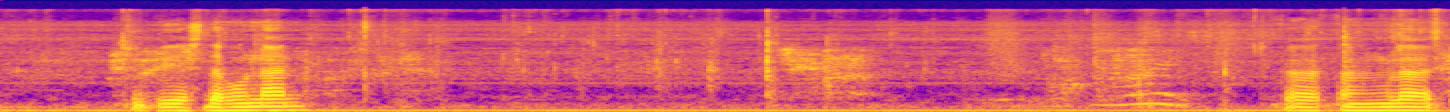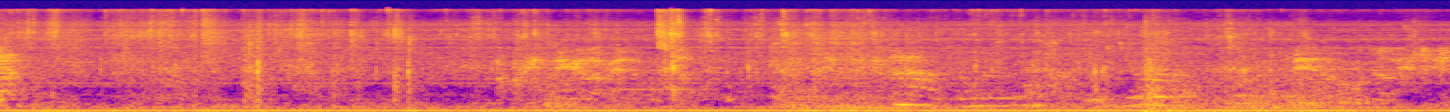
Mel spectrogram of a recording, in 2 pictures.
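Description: Hands rub and squish raw chicken in a metal pot.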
